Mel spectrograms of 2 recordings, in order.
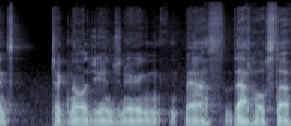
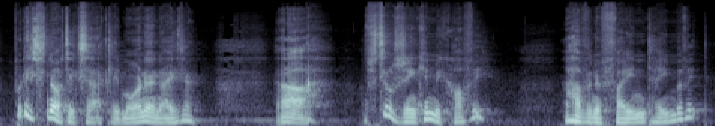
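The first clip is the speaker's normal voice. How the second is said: a light mock Irish lilt, easygoing; lilting Irish accent; 3 dB quieter than usual. Sipping coffee, chatting to viewers in mock Irish accent. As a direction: play the cheerful Irishman over morning coffee, lightly. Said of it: "go right into a Scottish accent from the Irish".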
